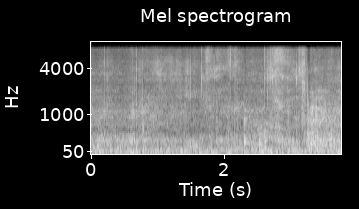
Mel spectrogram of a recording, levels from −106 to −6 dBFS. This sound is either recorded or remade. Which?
remade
